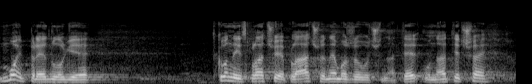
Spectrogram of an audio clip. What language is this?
Croatian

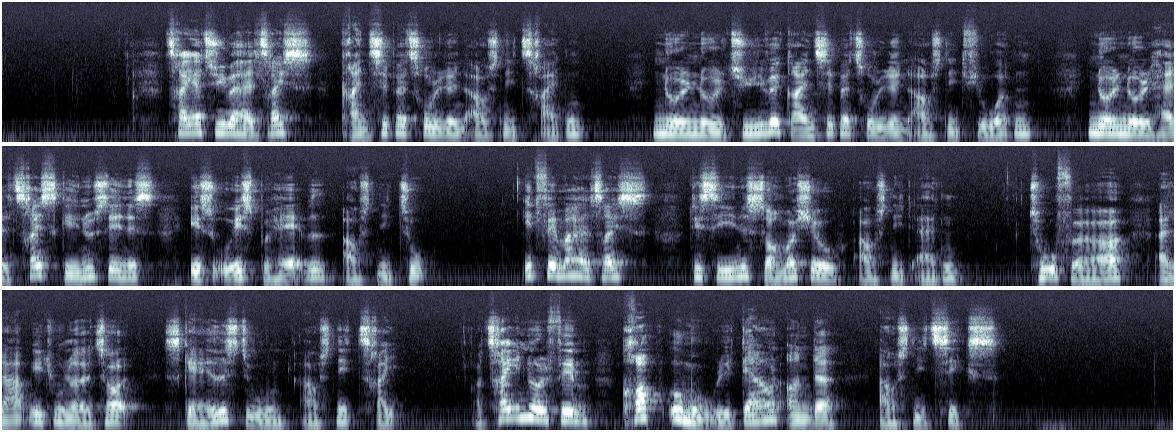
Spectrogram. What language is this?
Danish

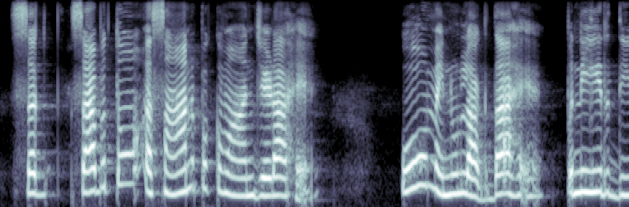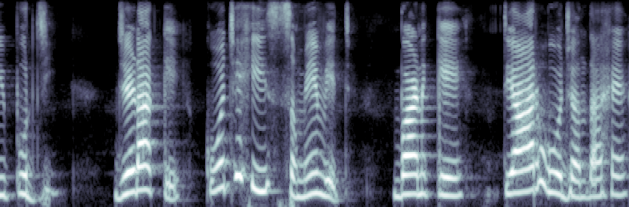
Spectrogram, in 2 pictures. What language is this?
Punjabi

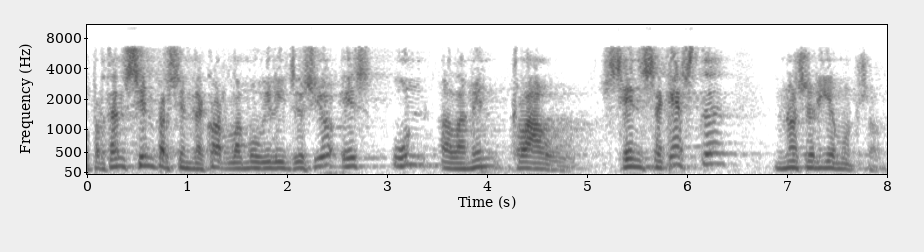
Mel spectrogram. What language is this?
Catalan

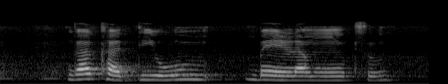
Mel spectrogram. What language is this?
Venda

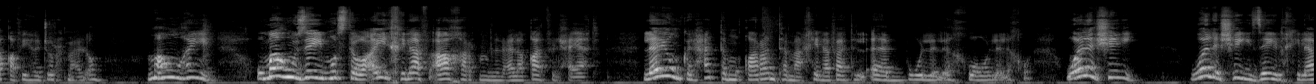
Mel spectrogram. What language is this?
Arabic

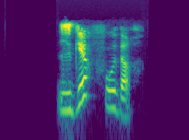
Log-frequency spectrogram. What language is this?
Kabyle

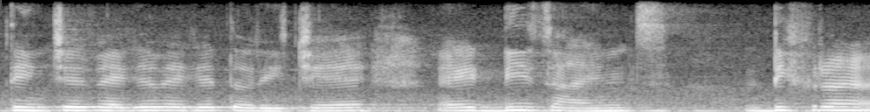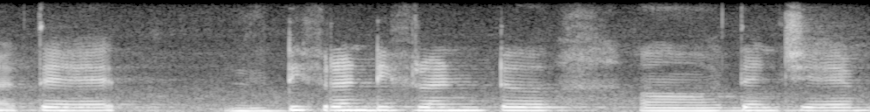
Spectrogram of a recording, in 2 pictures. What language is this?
Konkani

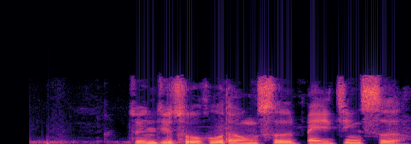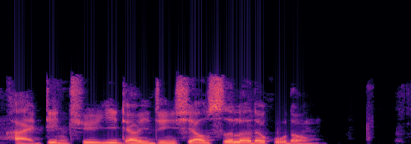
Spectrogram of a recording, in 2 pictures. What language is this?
Chinese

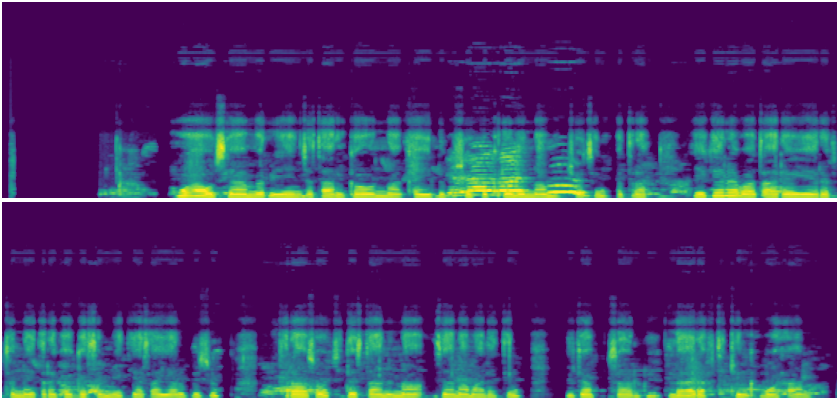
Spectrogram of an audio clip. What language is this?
Amharic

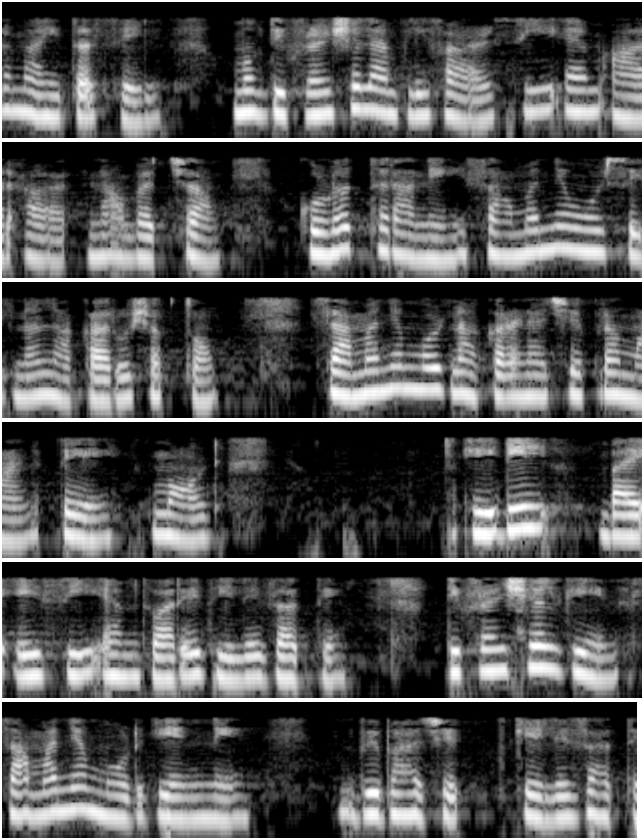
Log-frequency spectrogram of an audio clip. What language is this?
Kannada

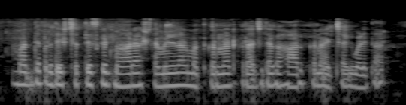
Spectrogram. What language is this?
Kannada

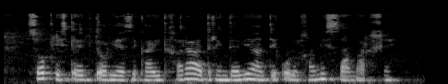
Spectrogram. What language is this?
Georgian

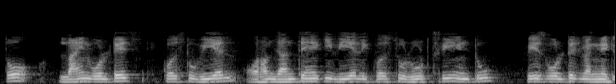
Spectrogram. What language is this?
Hindi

